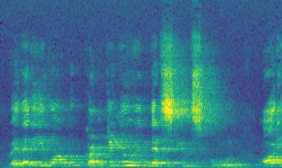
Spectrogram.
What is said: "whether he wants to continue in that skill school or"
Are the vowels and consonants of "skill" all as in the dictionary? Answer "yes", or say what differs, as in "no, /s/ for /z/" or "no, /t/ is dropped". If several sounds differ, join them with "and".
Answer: no, /n/ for /l/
